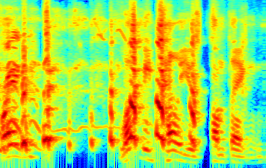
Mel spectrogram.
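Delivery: lightly voiced imitation of a friend; Brian impersonation. Co-host playing his friend addressing him, lightly imitated. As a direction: mimic your buddy addressing you. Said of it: "how we talk when we're Brian".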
